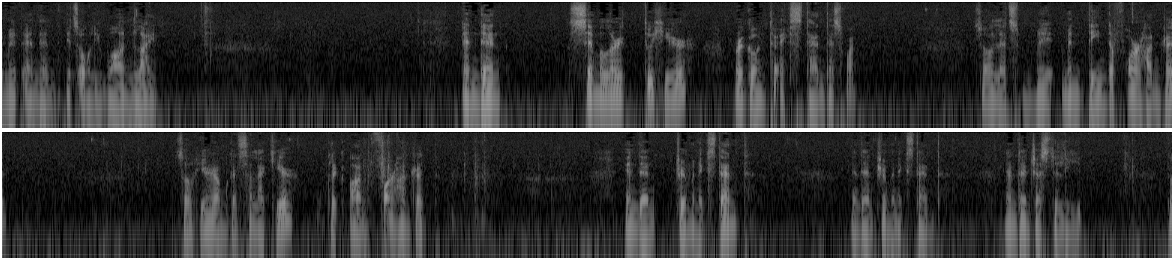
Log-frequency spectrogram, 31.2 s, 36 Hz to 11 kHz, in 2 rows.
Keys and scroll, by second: 2.3 Escape, 2.6 Escape, 16.9 Escape, 17.2 Escape, 17.4 Escape, 20.3 typing, 21.8 Return, 22.3 Escape, 22.6 Escape, 23.0 Escape, 24.2-24.9 typing, 28.6 Escape, 28.9 Escape, 30.6 Delete.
